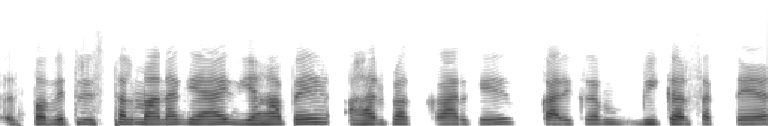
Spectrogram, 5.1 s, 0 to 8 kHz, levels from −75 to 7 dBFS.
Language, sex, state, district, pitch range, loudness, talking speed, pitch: Hindi, female, Uttar Pradesh, Gorakhpur, 210-225 Hz, -21 LUFS, 175 wpm, 220 Hz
